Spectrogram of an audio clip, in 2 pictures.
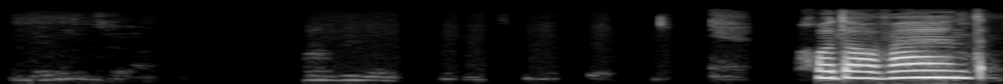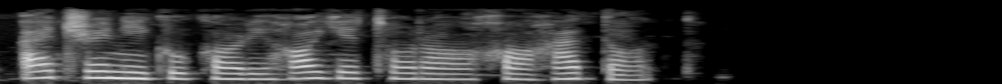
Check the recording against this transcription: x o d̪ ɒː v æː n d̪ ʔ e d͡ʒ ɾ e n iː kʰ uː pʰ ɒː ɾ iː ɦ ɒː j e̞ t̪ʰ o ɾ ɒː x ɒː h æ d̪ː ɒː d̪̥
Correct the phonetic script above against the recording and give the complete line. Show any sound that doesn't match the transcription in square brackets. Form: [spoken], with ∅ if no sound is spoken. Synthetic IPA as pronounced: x o d̪ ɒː v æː n d̪ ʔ [æ] d͡ʒ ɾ e n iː kʰ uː [kʰ] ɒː ɾ iː ɦ ɒː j e̞ t̪ʰ o ɾ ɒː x ɒː h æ d̪ː ɒː d̪̥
